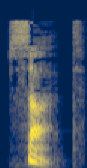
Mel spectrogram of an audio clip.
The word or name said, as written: sot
